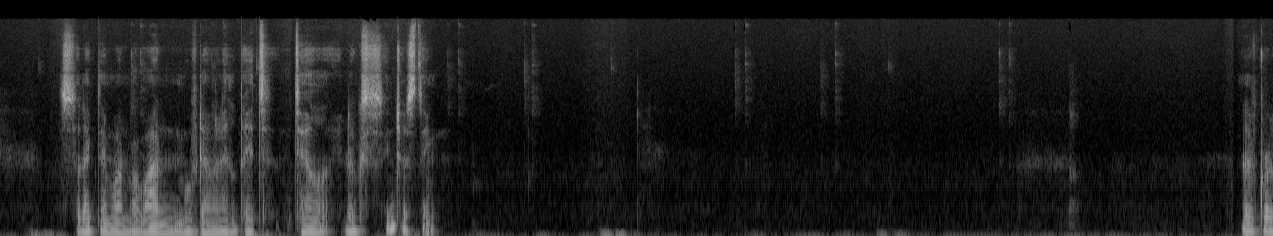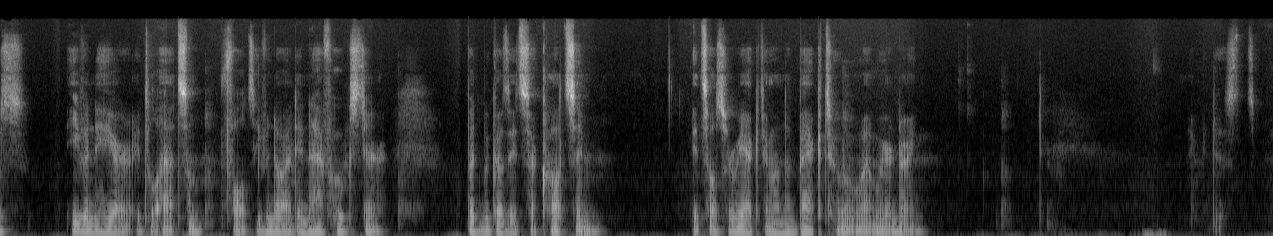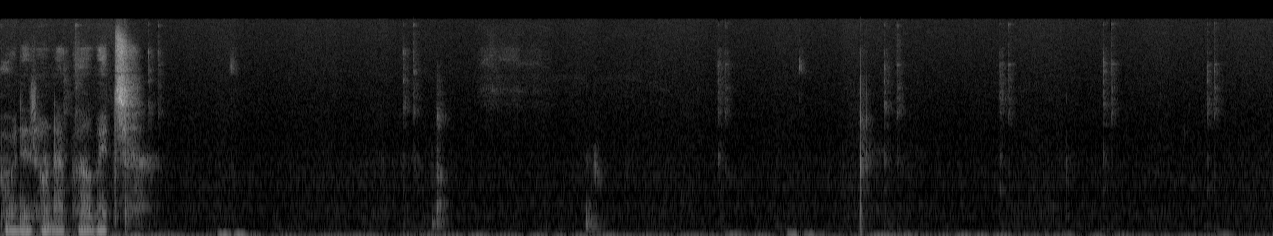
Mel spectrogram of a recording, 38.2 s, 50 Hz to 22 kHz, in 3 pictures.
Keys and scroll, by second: 0.1 g, 2.3 g, 5.8 g, 8.6 g, 24.0 g, 27.5 g, 33.1 g.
